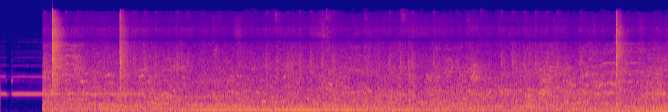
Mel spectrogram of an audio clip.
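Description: A performer's feet stomp sharply on a mat.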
